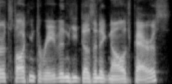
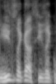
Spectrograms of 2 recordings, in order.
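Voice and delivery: usual speaking voice

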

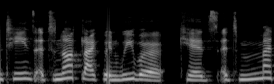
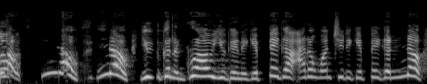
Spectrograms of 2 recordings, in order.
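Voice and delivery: high, loud playful no no no; mock protest; 4 semitones higher, 5 dB louder than usual. Mother teasing picky eaters, high and loud mock protest. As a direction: tease them like you're begging them not to eat. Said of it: "and I'd be like".

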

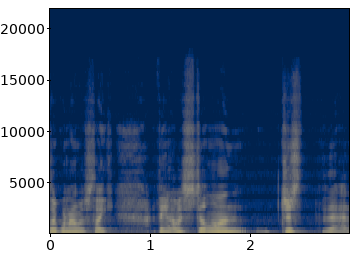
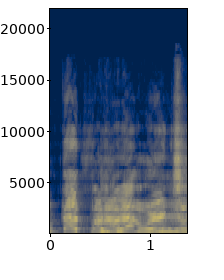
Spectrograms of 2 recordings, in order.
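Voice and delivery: laughing, slow and high; 10 semitones higher, 8 dB louder, slower than usual. Retold or imitated. Quoting Gio, cracking up and high. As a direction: say it through laughter. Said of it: "all I hear is Gio go".

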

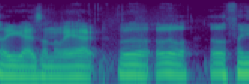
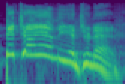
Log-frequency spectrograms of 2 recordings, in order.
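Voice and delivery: high, loud, outraged retort; indignant shout; 8 dB louder than usual. Retold or imitated. His indignant retort quoted.

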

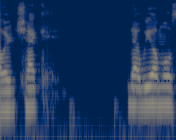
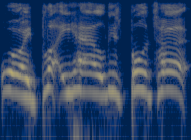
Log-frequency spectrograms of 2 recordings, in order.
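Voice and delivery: mock British accent; 8 semitones higher than usual. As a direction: whine like a hit redcoat. Acting a shot British soldier.

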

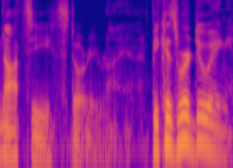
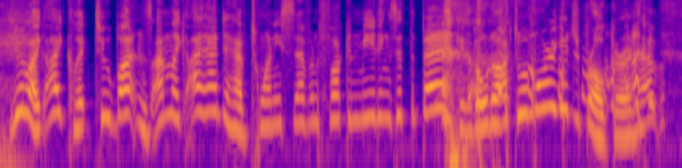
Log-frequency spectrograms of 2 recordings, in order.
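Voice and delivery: high whiny rant; 9 semitones higher, 4 dB louder than usual. Real, not acted. Mock rant at cohost.

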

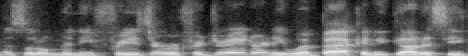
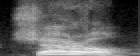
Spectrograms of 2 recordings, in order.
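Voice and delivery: higher, louder call across the room; 9 semitones higher, 7 dB louder than usual. Retold or imitated. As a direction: summon the assistant across the office. Jerry calling his assistant.

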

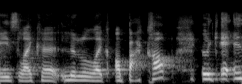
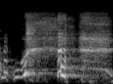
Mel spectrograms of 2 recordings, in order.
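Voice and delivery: short laugh; 10 semitones higher than usual. Real, not acted. Laughs at her own idea.

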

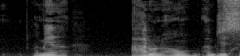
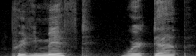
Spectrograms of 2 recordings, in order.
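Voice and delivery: higher, louder, worked-up burst; agitated; 6 semitones higher, 5 dB louder, slower than usual. Real, not acted. Vlogger admitting anger at the news, higher and louder. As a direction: let the agitation spill out. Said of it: "It's really got me agitated".

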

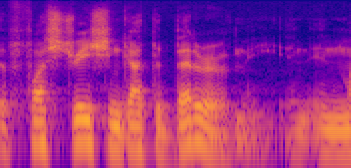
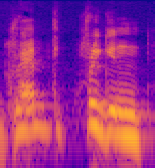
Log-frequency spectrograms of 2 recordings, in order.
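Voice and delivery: higher, exasperated order; frustrated; 11 semitones higher than usual. Retold or imitated. Dad ordering son during garage door fix, frustrated. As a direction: bite down on friggin' in irritation. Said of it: "I was very frustrated".

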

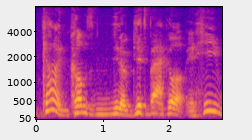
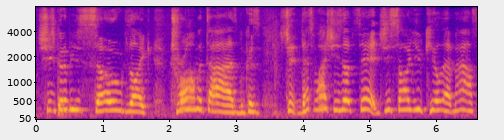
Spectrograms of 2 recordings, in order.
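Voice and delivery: higher, reproachful voice; scolding wife; 11 semitones higher than usual. Retold or imitated. Wife scolding dad for killing the mouse, a hint of high reproach. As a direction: lightly voice the upset wife.

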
